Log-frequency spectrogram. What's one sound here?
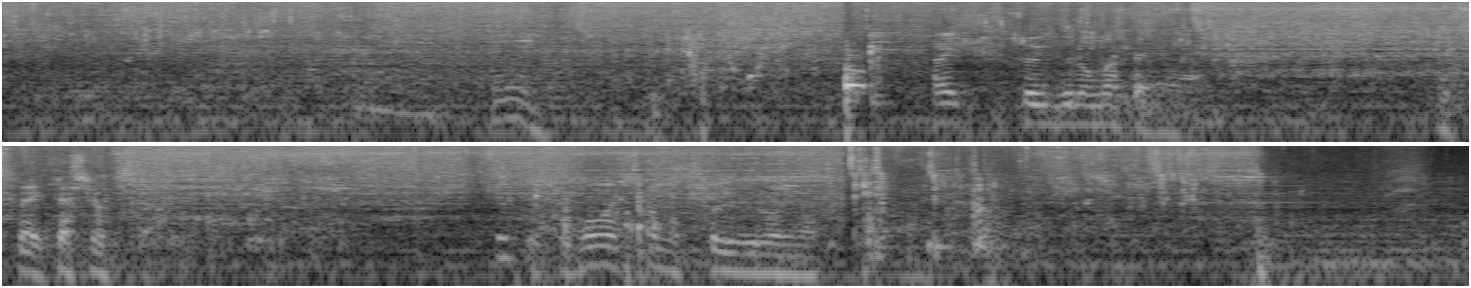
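Water runs steadily from a tap into a sink and then stops.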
